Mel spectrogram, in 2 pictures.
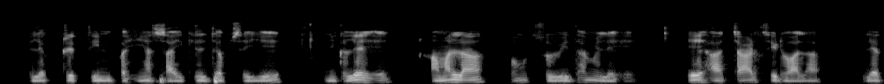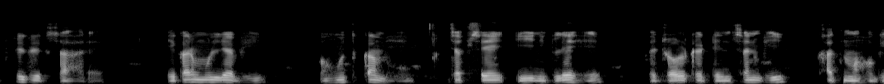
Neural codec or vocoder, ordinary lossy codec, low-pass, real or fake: none; none; 7.2 kHz; real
